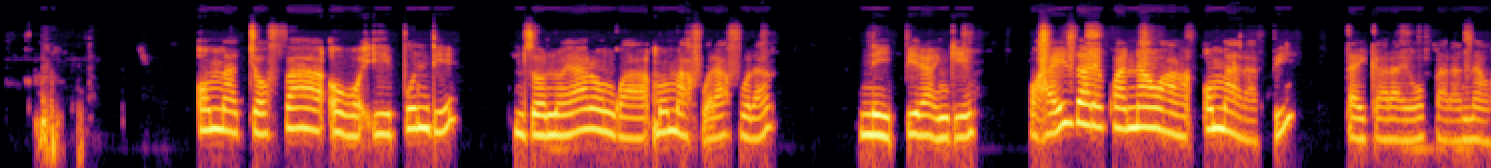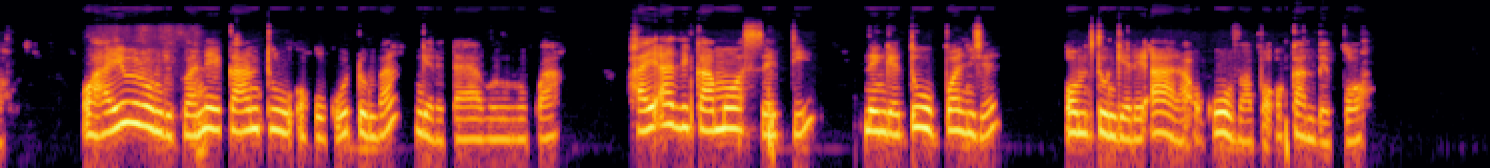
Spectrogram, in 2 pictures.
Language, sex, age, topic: Oshiwambo, female, 18-24, finance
